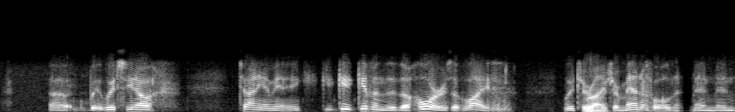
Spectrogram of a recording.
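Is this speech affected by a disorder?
Yes: Parkinson's disease; diagnosed while still working.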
